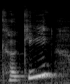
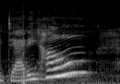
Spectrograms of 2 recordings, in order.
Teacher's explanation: you're going to hear that prosody rise, that intonation go up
